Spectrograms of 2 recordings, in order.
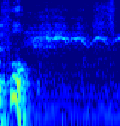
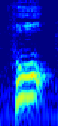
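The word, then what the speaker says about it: phở: Eine Fo. Eine was? Fo. Eine was? Fo.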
